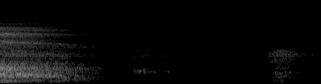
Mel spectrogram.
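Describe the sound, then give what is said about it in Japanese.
A slow, deep breath out during a guided relaxation breathing exercise: one long, fairly loud exhale fades over about a second, followed by two shorter, softer breaths separated by silence. “ゆっくり深呼吸してみようか。で、吐いて、”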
